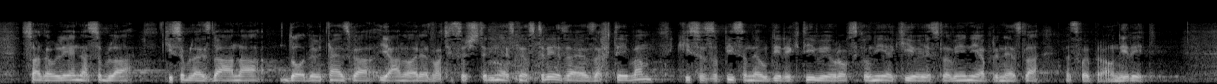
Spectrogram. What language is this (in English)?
Slovenian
